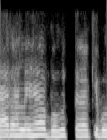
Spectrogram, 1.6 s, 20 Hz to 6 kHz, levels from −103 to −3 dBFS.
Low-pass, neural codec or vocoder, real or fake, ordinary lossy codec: 5.4 kHz; vocoder, 44.1 kHz, 128 mel bands, Pupu-Vocoder; fake; none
